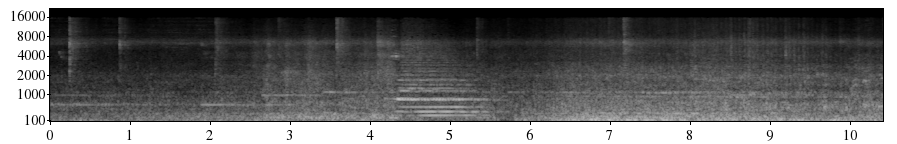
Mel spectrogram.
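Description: CC206 diesel-electric locomotive hauling a container freight train as it approaches and passes. Its running noise builds, it gives one steady horn blast about four seconds in lasting about a second and a half, then the engine and wagons rumble loudly as it goes by.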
